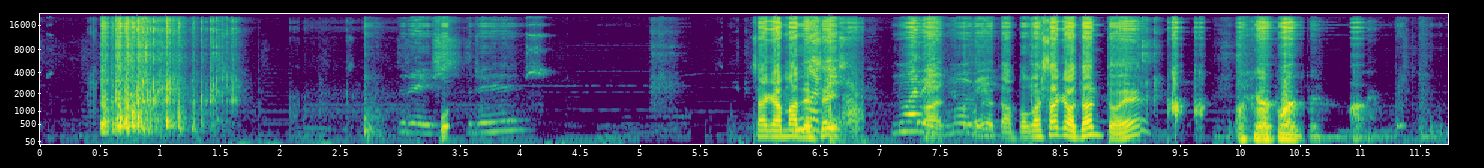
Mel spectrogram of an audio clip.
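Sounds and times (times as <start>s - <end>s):
four dice rolled across a hard surface in a tabletop game: 0.4s - 1.8s
speech: 3.1s - 4.3s, 6.0s - 9.3s, 10.0s - 11.1s.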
